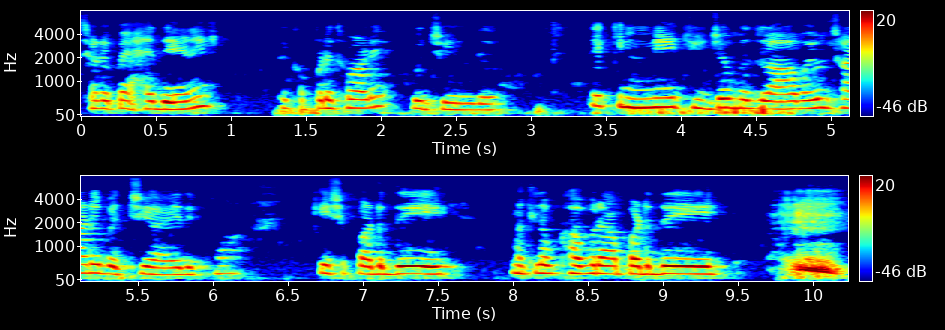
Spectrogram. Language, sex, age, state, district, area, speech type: Dogri, female, 45-60, Jammu and Kashmir, Samba, rural, spontaneous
